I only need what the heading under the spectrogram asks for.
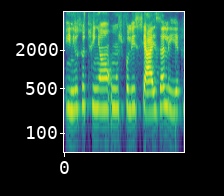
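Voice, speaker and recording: A woman's voice: fairly high pitch, level tone, measured pace, slight background noise. A woman telling a dramatic personal testimony, acting out the dialogue as she goes. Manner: vivid retelling that acts out the dialogue. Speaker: guest sharing a testimony. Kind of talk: emotional personal storytelling.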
